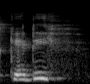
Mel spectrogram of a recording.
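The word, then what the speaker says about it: Caerdydd: It's Cadiz. Yes, I learned that in Cardiff. It's the Welsh pronunciation of Cardiff.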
